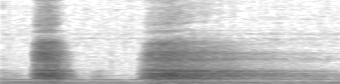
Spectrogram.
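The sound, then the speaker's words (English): Two forceful exhaled breaths through the mouth during a guided breathing exercise: a short, sharp first puff, then a longer second breath that trails off, both faint and heard alone. “with two forceful breaths through your mouth, exhale.”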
